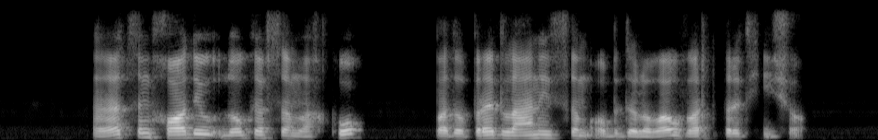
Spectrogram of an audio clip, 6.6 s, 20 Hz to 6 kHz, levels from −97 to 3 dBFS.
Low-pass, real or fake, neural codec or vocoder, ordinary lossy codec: 5.4 kHz; fake; codec, 24 kHz, 1.2 kbps, DualCodec; none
